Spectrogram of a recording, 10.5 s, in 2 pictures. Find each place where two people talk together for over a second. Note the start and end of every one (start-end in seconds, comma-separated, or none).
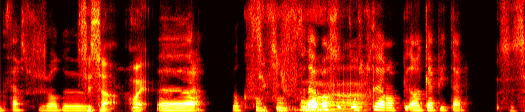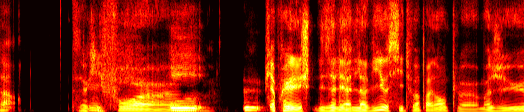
2.5-3.7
